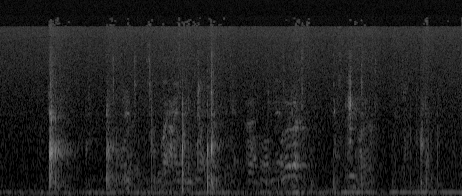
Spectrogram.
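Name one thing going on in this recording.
Tennis rackets hit a ball with sharp pops.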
